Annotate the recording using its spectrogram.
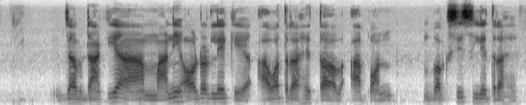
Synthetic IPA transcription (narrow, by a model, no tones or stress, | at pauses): d͡ʒəbɖãkijamaːniʔɔːɾɖəɾlekea̰ːʋət̪ɾəɦet̪əbapən | bəksislet̪ɾəɦe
